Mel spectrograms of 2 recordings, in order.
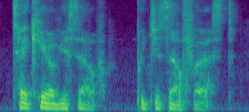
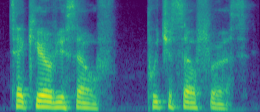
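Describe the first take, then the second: First: Much softer, fading echo of the advice; soft repeat. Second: Emphatic urging. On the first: Host repeating advice to viewers, softly. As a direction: let it settle gently. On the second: Host urging viewers to put themselves first, emphatic. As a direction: drive the point home. Repeated advice, first take. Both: Real, not acted.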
